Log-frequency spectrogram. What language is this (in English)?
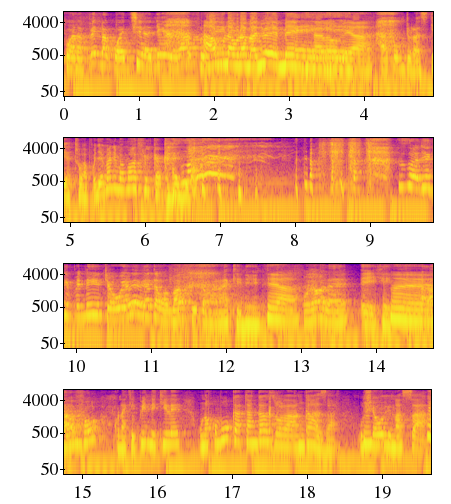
Swahili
